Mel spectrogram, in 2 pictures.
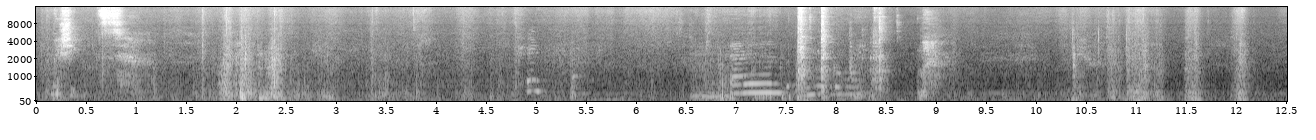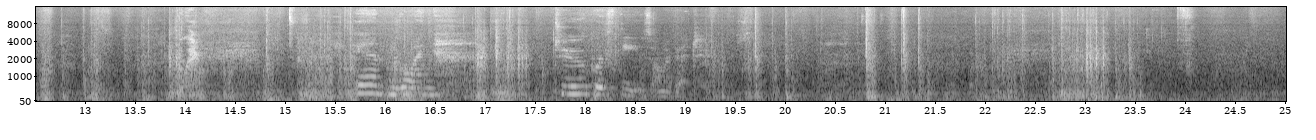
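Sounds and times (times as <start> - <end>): sheets rustling and flapping: 1.1 - 8.2.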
